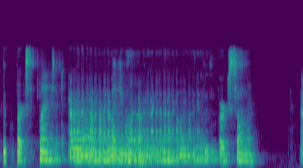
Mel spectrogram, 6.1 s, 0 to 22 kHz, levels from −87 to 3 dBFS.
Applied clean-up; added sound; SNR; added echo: neural mask model DeepFilterNet 3.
